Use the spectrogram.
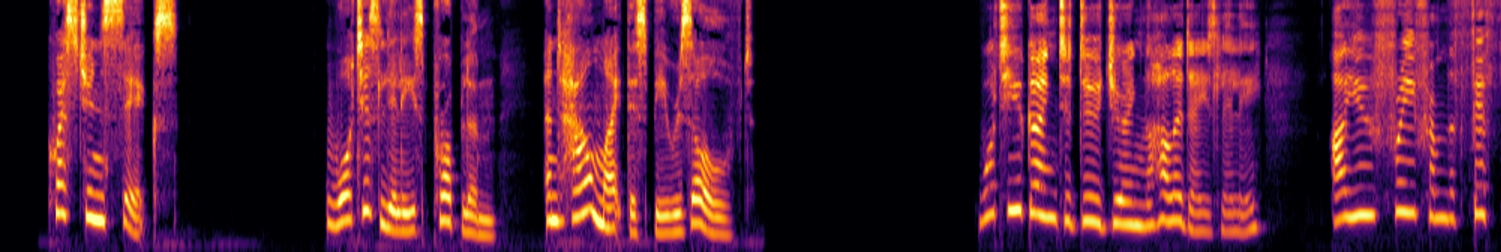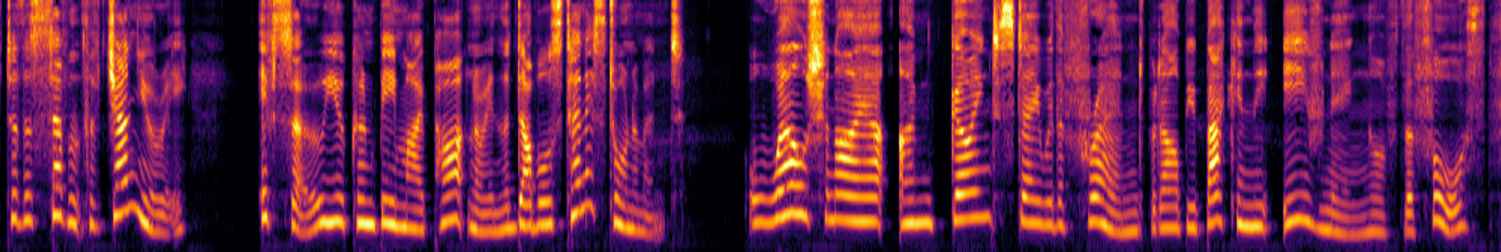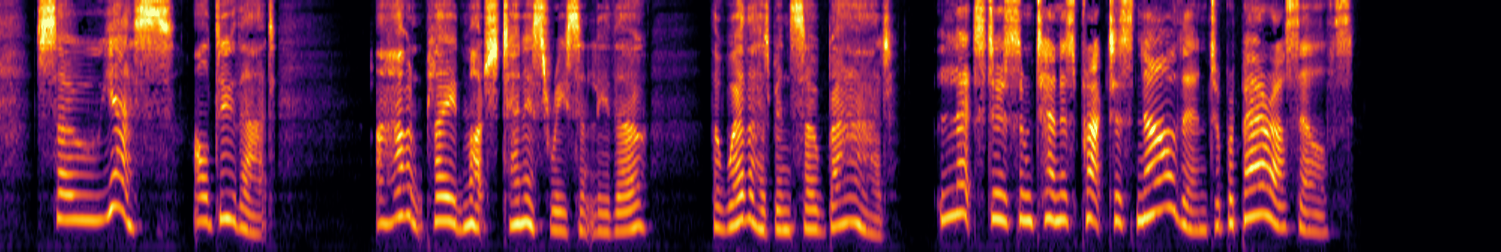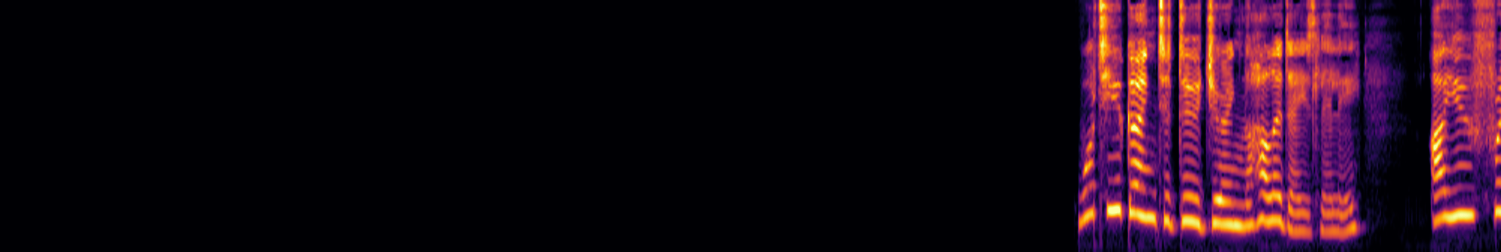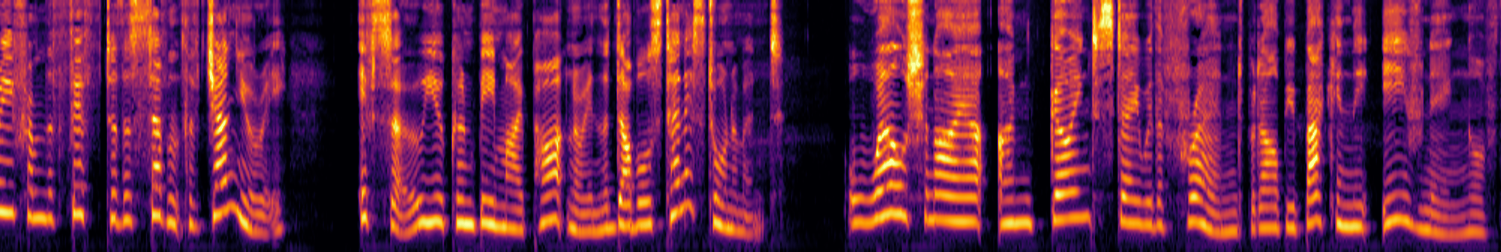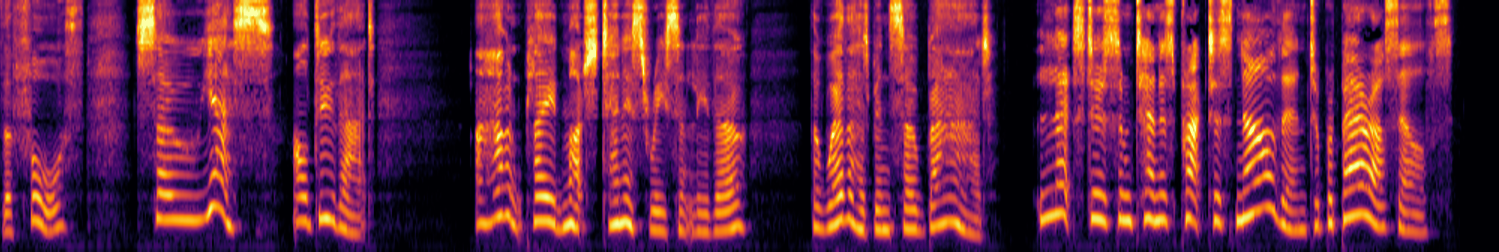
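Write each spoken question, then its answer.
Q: What is Lily's problem, and how might this be resolved?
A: She hasn't played much tennis recently; they can practise now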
